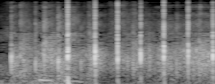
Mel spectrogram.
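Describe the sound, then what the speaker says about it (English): A few people clap at a formal ceremony, with sparse, separate claps in an uneven rhythm and a faint murmur of voices beneath. "A big round of applause."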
